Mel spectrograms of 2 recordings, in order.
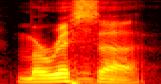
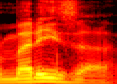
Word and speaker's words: Marisa: Marissa plays that role in this game because or Marisa as she's pronounced.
